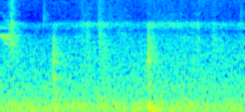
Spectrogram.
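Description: A whiteboard duster being rubbed across a whiteboard, heard as faint short clicks about twice a second with each stroke.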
